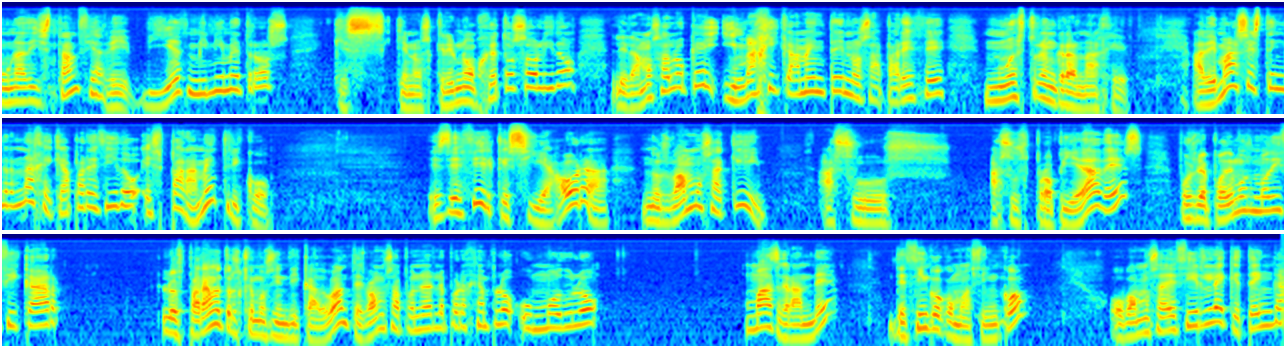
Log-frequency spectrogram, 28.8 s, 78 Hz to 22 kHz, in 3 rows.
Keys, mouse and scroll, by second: 0.6-1.5 typing, 2.5 click, 4.0 click, 6.8 scroll down 2, 7.6 scroll up 1, 8.1 scroll down 2, 8.5 scroll up 2, 8.6 scroll down 2, 9.0-11.6 middle drag, 12.9 click, 13.9 click, 16.4-17.7 drag, 19.4 click, 22.9-23.5 scroll up 4, 23.8 scroll up 1, 24.4 scroll down 2, 25.3 click, 26.5-27.1 scroll down 3, 27.3 scroll up 1.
